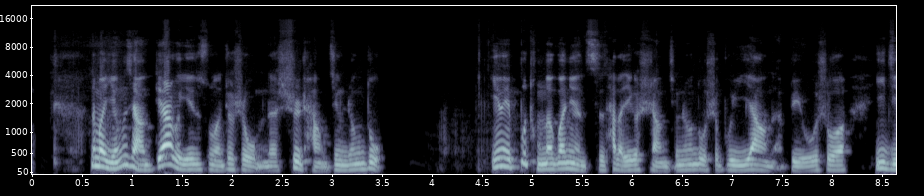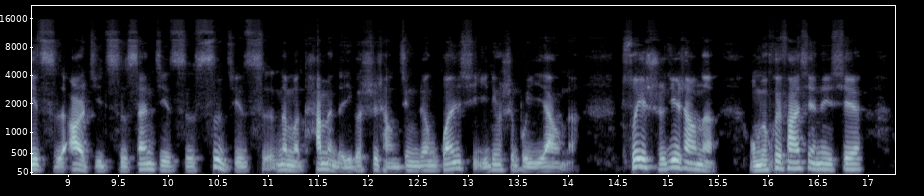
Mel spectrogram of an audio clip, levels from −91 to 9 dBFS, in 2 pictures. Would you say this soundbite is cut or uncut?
uncut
